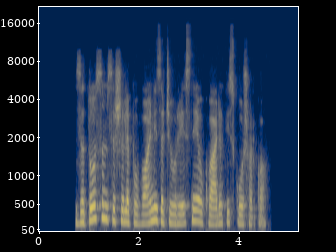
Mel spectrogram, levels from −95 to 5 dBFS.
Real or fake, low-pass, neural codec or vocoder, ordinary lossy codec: real; 14.4 kHz; none; Opus, 16 kbps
